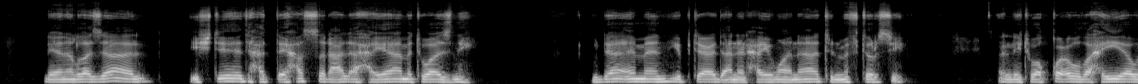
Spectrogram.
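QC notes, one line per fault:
No faults heard in playback.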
